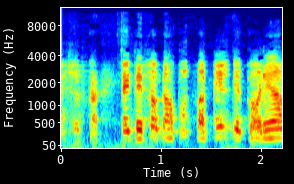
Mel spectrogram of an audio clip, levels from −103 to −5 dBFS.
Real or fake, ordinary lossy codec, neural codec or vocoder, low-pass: fake; MP3, 64 kbps; codec, 44.1 kHz, 1.7 kbps, Pupu-Codec; 10.8 kHz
